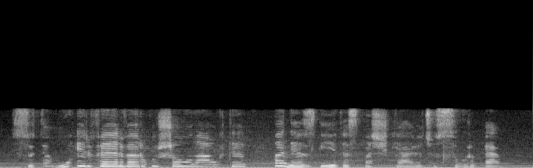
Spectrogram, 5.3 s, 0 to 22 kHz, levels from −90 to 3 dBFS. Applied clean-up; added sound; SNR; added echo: none; Engine + Musical instrument; 11 dB; none.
